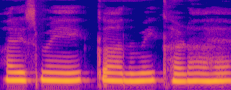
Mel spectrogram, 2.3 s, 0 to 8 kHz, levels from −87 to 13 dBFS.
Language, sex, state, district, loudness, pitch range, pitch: Hindi, female, Bihar, Patna, -12 LUFS, 210-225 Hz, 220 Hz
